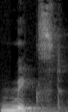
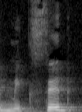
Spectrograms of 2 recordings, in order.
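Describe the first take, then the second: First: The word is a single syllable. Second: The word has an extra 'ed' syllable. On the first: The speaker calls it right. "ये है मिक्स्ड" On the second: The speaker calls it wrong. "कई लोग इसे बोलते हैं मिक्सड, ये गलत है"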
